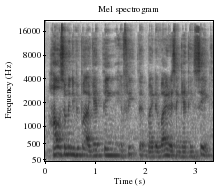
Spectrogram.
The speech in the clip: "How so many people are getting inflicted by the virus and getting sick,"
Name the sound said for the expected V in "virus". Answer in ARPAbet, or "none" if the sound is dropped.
V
